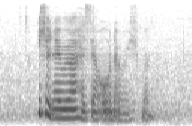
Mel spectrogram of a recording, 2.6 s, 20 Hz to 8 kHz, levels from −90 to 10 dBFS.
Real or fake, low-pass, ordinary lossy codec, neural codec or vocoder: real; 7.2 kHz; none; none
